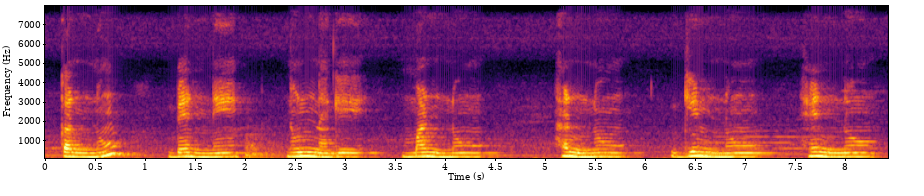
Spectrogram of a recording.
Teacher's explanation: ಣ ಅಂತ ಹೇಳುವಾಗ ಅದು ತಾಳುವಿನ ಕಡೆ ಹೋಗುತ್ತೆ ಅಂದ್ರೆ ನಮ್ಮ ನಾಲಿಗೆ ತುದಿ ಈ ನಮ್ಮ ಬಾಯಿಯ ಮೇಲೆ ಇದೆಯಲ್ಲ ಅಲ್ಲಿ ತಾಕುತ್ತೆ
